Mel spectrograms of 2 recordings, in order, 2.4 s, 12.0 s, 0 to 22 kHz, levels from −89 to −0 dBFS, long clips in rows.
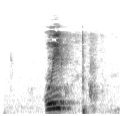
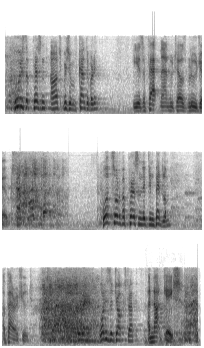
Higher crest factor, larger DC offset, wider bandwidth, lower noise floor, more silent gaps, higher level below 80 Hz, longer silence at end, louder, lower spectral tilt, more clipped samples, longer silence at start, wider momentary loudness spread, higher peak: about the same, 18 dB vs 18 dB; neither; first, 9.4 kHz vs 6.6 kHz; first, -73 dBFS vs -46 dBFS; neither; about the same, -54 dBFS vs -54 dBFS; first, 0.7 s vs 0 s; first, -14 LUFS vs -17 LUFS; about the same, -4 dB/octave vs -4.5 dB/octave; neither; first, 0.85 s vs 0.05 s; first, 26 LU vs 12 LU; about the same, -2 dBFS vs 0 dBFS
